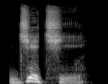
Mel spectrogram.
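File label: "dzieci", Polish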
